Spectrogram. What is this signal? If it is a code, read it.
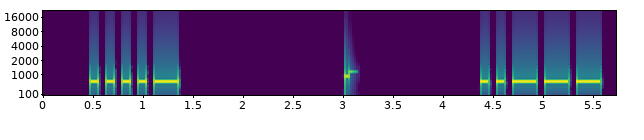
Morse code, heard as a keyed tone, about 15 wpm, 700 Hz. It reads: 4 2
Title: Numbers - 1-Digit 15wpm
